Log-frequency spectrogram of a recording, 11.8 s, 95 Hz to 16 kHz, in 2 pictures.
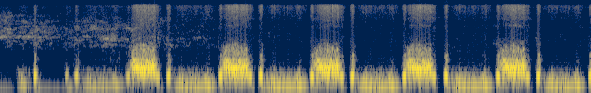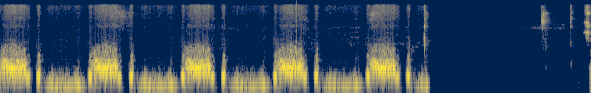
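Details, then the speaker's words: Regular heartbeat near 65 a minute with two murmurs filling each cycle; combined mitral regurgitation and mitral stenosis. "so we have two murmur one is soft high intensity the other one is the thean the other one is wo wo is the aoic marmor putting together you have that means that you have regurgitation and stenosis regurgitation and stenosis"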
